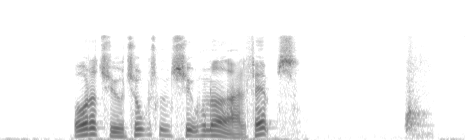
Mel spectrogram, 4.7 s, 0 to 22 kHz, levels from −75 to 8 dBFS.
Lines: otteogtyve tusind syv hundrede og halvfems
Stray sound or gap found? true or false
true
